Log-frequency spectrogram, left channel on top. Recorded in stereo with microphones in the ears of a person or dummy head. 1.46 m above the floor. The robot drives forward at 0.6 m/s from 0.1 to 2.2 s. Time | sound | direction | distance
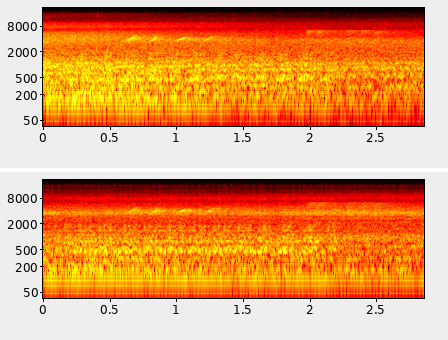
0.0 | running water | 65° left (ahead or behind) | 1.1 m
